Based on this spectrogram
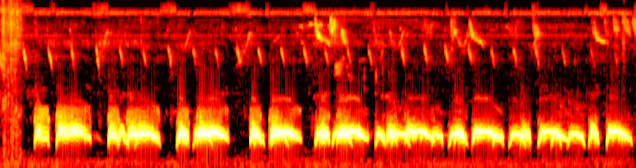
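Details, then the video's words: ['Spotted dove used as a lure for trapping birds: a long, nearly continuous run of hoarse, throaty coos, each slightly drawn out, with faint bird chirps in the background.'] "The Sound Of Spotted Dove is so good"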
